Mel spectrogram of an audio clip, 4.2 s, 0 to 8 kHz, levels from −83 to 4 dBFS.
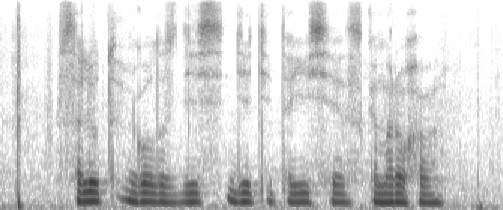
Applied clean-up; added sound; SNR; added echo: none; none; none; none.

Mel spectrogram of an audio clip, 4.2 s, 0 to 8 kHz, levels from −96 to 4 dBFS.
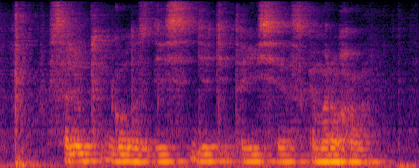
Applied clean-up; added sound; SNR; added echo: none; none; none; reverberation time 0.5 s.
